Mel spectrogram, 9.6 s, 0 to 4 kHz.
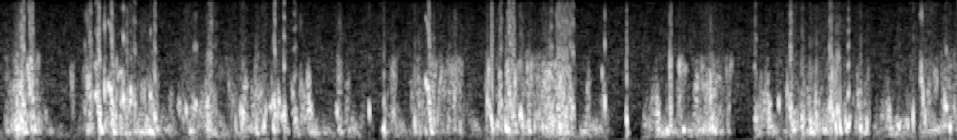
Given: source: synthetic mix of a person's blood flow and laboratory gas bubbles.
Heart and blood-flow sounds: Doppler ultrasound of blood flow; precordium
0.04-0.43 s: bubbles
0.69-0.76 s: bubbles
0.80-1.62 s: bubbles
1.76-3.05 s: bubbles
3.33-3.45 s: bubbles
3.66-3.73 s: bubbles
3.80-3.98 s: bubbles
4.08-4.65 s: bubbles
4.83-5.76 s: bubbles
5.98-6.08 s: bubbles
6.22-6.30 s: bubbles
6.62-6.88 s: bubbles
6.92-7.35 s: bubbles
7.53-7.63 s: bubbles
7.74-8.71 s: bubbles
8.95-9.58 s: bubbles
From the record:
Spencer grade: 4 (maximum detectable bubble signal sounding continuously throughout systole and diastole of every cardiac period, and overriding the amplitude of the normal cardiac signals); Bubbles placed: only in the low amplitude regions of the cardiac cycle

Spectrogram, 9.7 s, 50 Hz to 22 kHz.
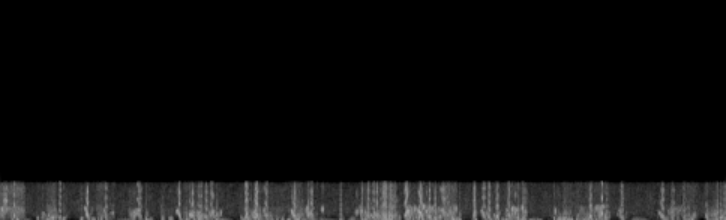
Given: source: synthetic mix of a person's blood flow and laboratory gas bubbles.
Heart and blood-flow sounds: Doppler ultrasound of blood flow; precordium
0.00-0.34 s: bubbles
0.48-0.93 s: bubbles
1.05-1.55 s: bubbles
1.71-2.00 s: bubbles
2.14-2.99 s: bubbles
3.17-4.23 s: bubbles
4.27-4.34 s: bubbles
4.51-4.60 s: bubbles
4.72-5.37 s: bubbles
5.40-6.17 s: bubbles
6.28-7.05 s: bubbles
7.35-8.15 s: bubbles
8.22-8.38 s: bubbles
8.76-9.31 s: bubbles
9.38-9.69 s: bubbles
From the record:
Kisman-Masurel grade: 444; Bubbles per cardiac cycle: continuous sound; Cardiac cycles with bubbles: 100%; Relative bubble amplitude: maximal (0.775 to 0.999); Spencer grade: 4 (maximum detectable bubble signal sounding continuously throughout systole and diastole of every cardiac period, and overriding the amplitude of the normal cardiac signals); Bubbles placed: anywhere in the cardiac cycle

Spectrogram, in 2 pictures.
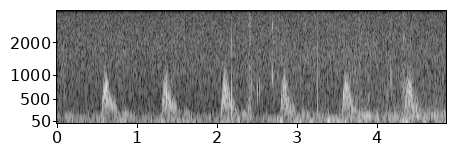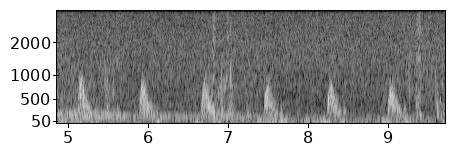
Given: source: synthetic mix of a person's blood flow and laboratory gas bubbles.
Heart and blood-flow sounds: Doppler ultrasound of blood flow; subclavian vein
2.33-2.56 s: bubbles
2.65-2.74 s: bubbles
3.59-3.94 s: bubbles
4.08-4.56 s: bubbles
5.22-5.67 s: bubbles
6.69-7.13 s: bubbles
7.21-7.29 s: bubbles
9.32-9.45 s: bubbles
9.55-9.73 s: bubbles
From the record:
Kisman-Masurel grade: 232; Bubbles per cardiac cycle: several, 3 to 8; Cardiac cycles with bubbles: 50 to 99%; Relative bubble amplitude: moderate (0.250 to 0.450); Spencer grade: 3 (all of the cardiac periods contain showers or single bubble signals, but not dominating or overriding the cardiac motion signals); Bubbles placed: anywhere in the cardiac cycle

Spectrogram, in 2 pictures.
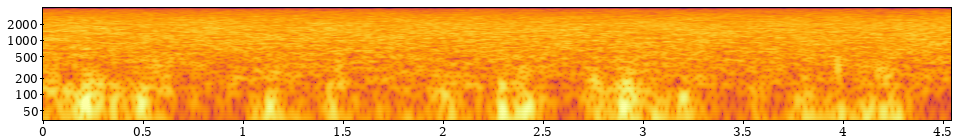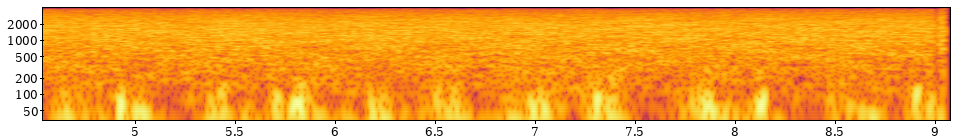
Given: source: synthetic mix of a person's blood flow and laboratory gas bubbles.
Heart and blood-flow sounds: Doppler ultrasound of blood flow; precordium
1.48-1.56 s: bubbles
3.98-4.06 s: bubbles
4.17-4.29 s: bubbles
From the record:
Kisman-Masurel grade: 122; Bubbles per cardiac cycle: 1 to 2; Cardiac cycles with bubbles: 10 to 50%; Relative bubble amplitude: moderate (0.250 to 0.450); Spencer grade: 2 (many but less than half of the cardiac periods contain bubble signals, singularly or in groups); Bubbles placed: anywhere in the cardiac cycle

